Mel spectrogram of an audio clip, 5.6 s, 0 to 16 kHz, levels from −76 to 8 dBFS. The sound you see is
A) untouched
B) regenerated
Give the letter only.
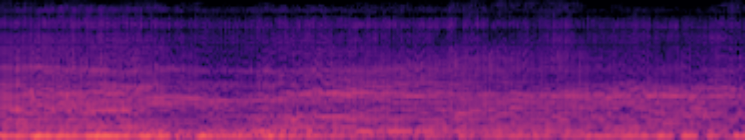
B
